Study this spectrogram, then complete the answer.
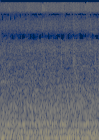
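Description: Honey bees at a hive give off a faint, steady buzzing hum, close by and unbroken, with no voices over it.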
